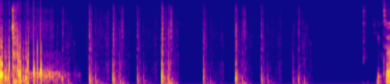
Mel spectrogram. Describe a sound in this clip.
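Gunshots crack in quick, separate bursts.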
